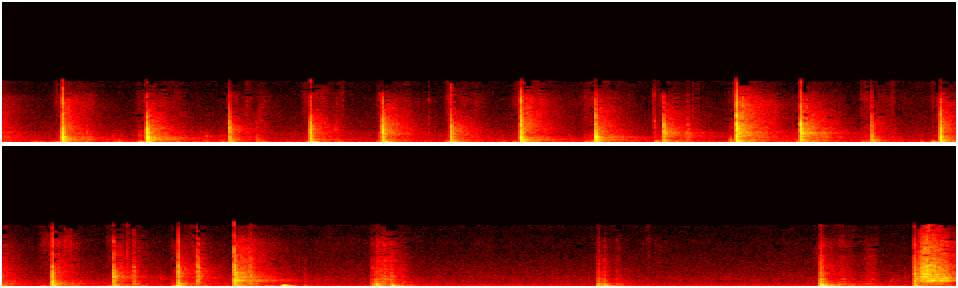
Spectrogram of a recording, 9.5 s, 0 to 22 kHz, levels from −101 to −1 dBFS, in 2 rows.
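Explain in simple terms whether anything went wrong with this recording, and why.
Something did go wrong, from start to finish: everything above about 10.1 kHz is simply gone, so the sound comes across dull and a bit smeary, with a warbly, fizzy edge. That's likely AAC compression squeezed hard, throwing away detail to save space.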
